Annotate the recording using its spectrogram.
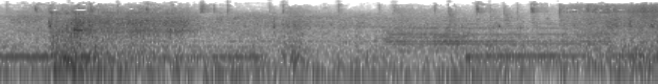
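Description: Film soundtrack: music with long held notes, a chord swelling in about halfway through, mixed over vehicle noise. There is a loud rush of noise about a second in.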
